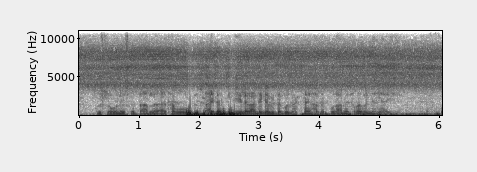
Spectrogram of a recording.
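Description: Steady high-pitched chorus of insects, with a man speaking over it.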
